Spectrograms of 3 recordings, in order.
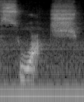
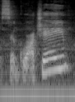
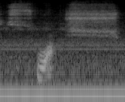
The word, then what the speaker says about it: Saguache: It's spelled Saguache. And so I wanted to pronounce it Saguache. But we looked up like a pronunciation and it's like Swaro. Swatch.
